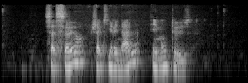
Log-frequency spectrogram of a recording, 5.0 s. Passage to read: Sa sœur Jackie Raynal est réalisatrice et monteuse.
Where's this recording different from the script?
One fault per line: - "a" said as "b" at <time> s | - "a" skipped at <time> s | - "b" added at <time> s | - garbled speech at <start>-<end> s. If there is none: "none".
- "est réalisatrice" skipped at 2.8 s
